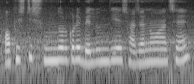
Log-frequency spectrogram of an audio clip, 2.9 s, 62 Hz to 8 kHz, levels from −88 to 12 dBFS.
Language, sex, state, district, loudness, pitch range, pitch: Bengali, female, West Bengal, Cooch Behar, -15 LUFS, 230-255 Hz, 245 Hz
